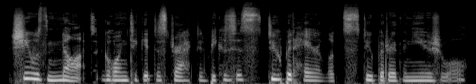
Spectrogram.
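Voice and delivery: ordinary delivery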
